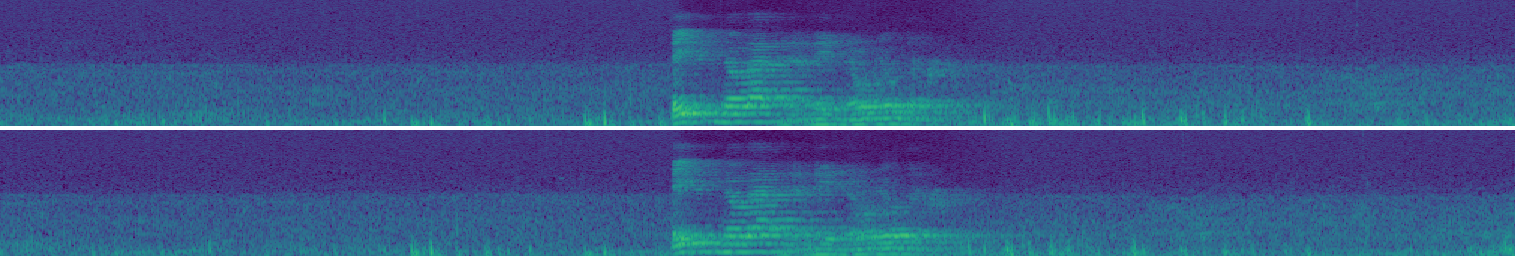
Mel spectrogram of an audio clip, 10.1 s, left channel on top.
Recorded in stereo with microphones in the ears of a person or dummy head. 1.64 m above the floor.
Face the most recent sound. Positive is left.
turn(degrees=-5)  # may be behind; listen again after turning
